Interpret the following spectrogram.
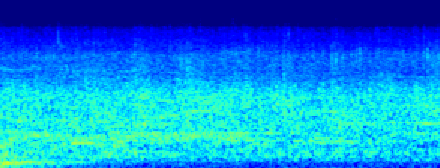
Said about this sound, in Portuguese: Vamos aplaudir mais, vamos aplaudir mais, vem. Vamos aplaudir mais, está chegando.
